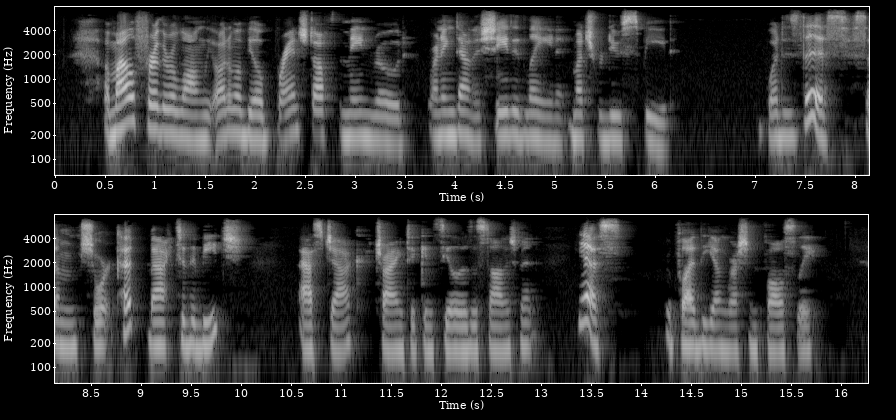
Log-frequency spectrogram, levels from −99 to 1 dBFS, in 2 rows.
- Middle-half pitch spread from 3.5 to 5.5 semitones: No, average, 2.7 semitones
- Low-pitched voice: No, medium, 180 Hz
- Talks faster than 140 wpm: Yes, average, 160 wpm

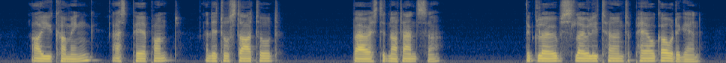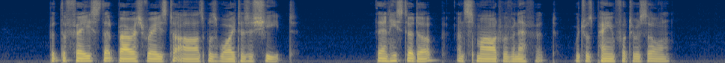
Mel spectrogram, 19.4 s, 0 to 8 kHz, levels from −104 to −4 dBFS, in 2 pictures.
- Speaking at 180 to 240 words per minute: No, average, 150 wpm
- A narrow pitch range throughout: Yes, narrow, 1.9 semitones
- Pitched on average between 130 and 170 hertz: No, low, 115 Hz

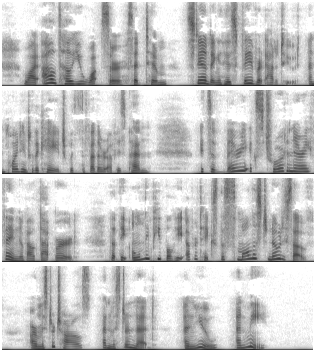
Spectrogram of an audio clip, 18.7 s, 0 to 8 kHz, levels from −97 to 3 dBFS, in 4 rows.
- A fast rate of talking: No, average, 170 wpm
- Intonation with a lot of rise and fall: Yes, wide, 6.2 semitones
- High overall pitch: Yes, high, 220 Hz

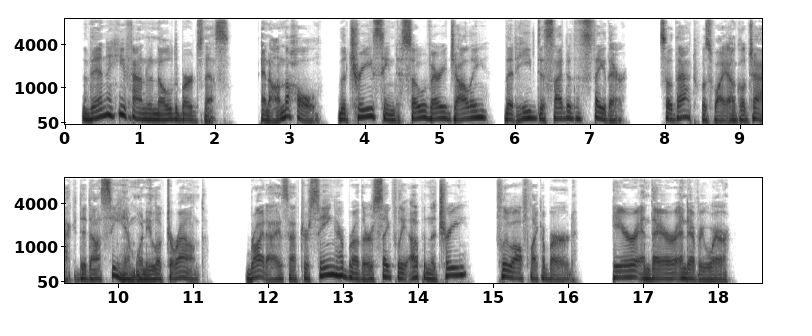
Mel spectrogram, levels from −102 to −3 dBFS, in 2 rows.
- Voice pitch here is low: Yes, low, 110 Hz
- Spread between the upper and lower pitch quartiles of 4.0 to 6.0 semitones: Yes, average, 5.2 semitones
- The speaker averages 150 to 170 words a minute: No, average, 185 wpm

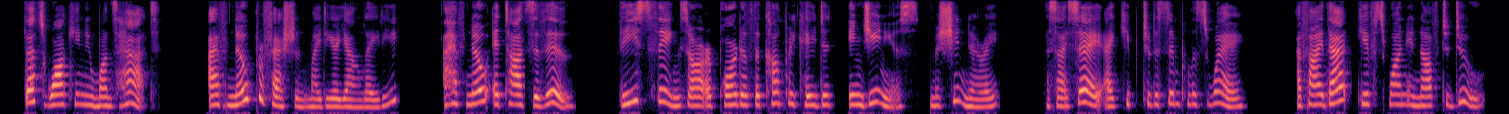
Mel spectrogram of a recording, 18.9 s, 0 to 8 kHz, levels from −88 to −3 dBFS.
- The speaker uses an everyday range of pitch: Yes, average, 3.6 semitones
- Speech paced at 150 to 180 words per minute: No, slow, 135 wpm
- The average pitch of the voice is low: No, very high, 250 Hz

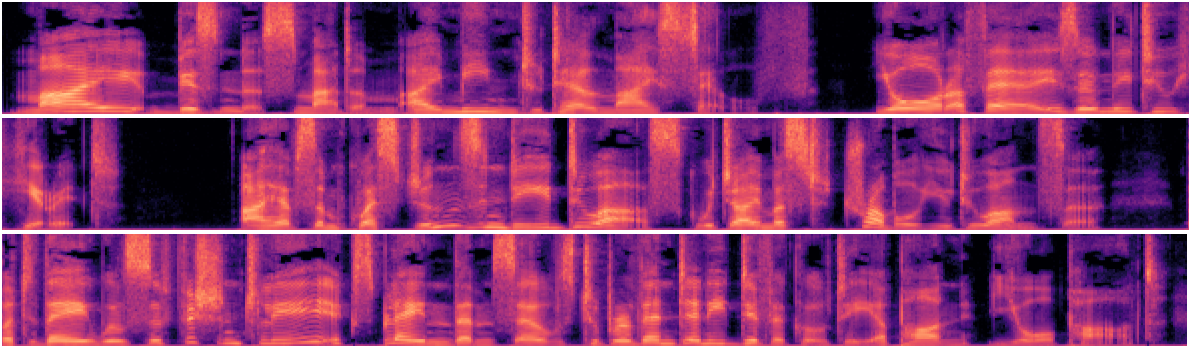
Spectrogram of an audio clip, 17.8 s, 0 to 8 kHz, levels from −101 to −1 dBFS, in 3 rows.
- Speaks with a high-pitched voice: Yes, high, 205 Hz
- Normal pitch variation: Yes, average, 4.4 semitones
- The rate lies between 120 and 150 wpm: Yes, average, 140 wpm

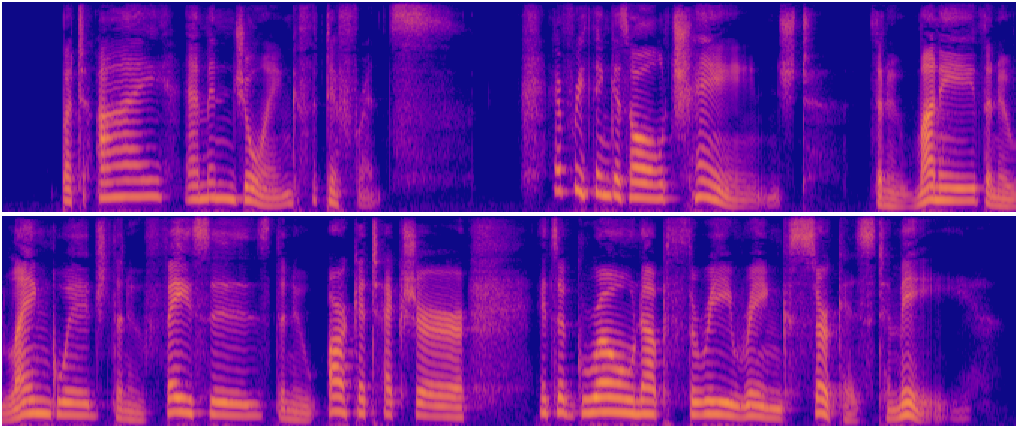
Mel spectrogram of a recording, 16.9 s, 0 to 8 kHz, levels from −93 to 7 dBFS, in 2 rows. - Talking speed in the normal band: No, slow, 115 wpm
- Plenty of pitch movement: Yes, wide, 6.0 semitones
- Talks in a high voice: No, medium, 175 Hz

